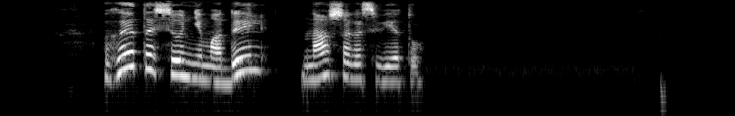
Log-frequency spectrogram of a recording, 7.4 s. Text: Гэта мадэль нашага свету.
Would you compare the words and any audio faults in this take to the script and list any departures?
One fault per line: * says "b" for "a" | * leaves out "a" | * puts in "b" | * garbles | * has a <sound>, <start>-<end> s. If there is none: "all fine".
* puts in "сёння"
